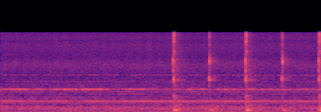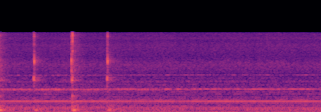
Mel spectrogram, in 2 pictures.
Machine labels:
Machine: valve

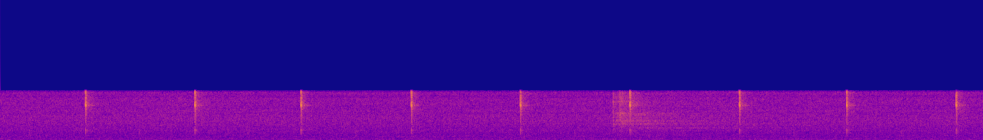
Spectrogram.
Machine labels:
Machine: valve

